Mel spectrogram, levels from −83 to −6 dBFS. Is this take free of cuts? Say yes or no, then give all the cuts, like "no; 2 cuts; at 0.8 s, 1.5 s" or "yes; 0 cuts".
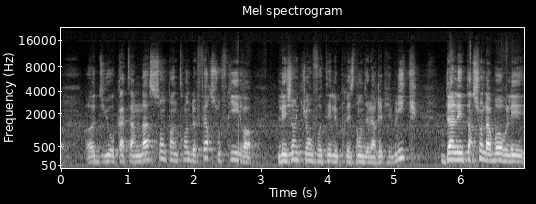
yes; 0 cuts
